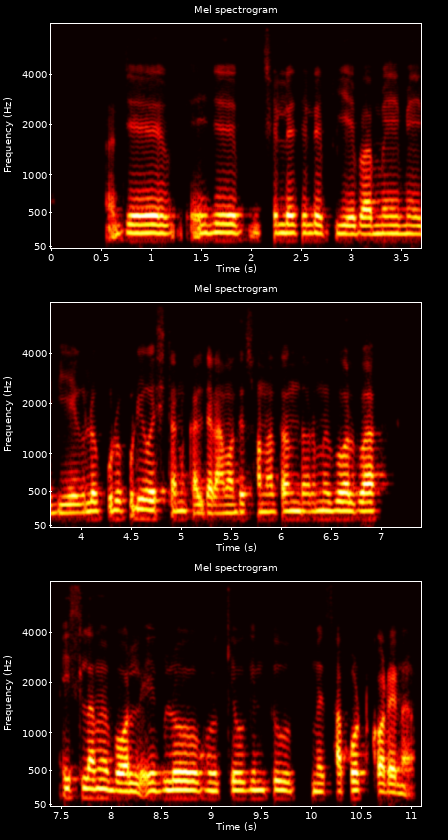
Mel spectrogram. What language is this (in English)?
Bangla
